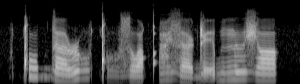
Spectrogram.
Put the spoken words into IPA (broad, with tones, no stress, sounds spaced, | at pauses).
ǃ u˦ b d ɜ˨ ɹ o̤˦ ǃ o̤˨ z o˨ qʼ e̤˦ z ɜ˨ ɖ ḛ˨˦ b n̪ ɨ˦ ʒ ʌ˦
